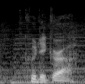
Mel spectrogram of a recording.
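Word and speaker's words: coup de grâce: Uh, the Arctic Fox episode was the latest and Josh said the phrase kudigra. Uh, where he correctly left the p silent but incorrectly said fat.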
